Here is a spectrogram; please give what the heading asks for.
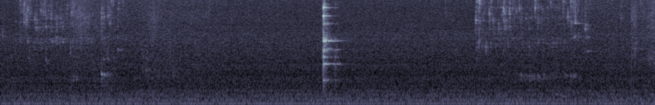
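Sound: glass clinking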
